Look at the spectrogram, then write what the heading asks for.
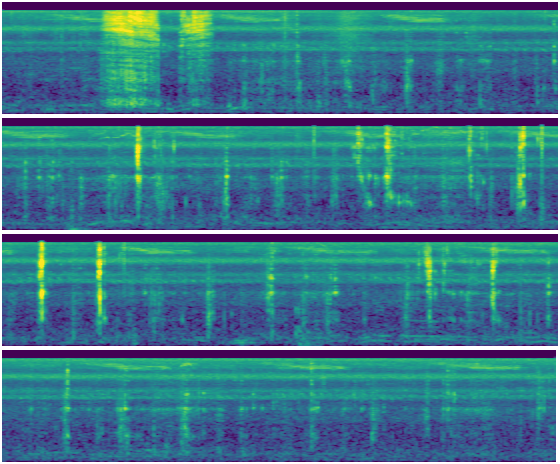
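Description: A person chewing a mouthful of steak, with scattered sharp clicks from mouth and chopsticks. A short breathy rush about a second in.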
